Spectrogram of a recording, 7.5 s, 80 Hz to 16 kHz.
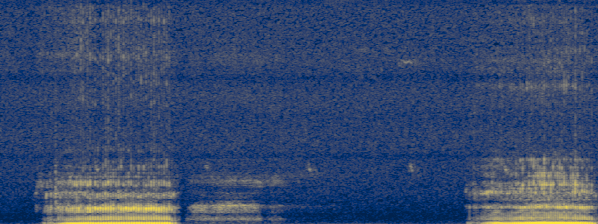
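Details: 130 lb Saint Bernard snoring while lying in a clawfoot tub used as its bed.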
